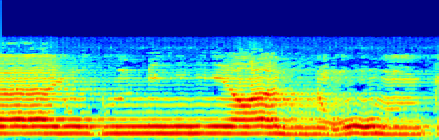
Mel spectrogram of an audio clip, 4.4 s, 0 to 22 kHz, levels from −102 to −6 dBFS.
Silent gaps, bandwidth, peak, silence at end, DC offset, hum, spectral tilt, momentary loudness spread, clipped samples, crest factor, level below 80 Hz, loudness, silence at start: none; 6.4 kHz; -2 dBFS; 0 s; under 0.1%; none; -6 dB/octave; 8 LU; under 0.1%; 12 dB; -62 dBFS; -15 LUFS; 0 s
